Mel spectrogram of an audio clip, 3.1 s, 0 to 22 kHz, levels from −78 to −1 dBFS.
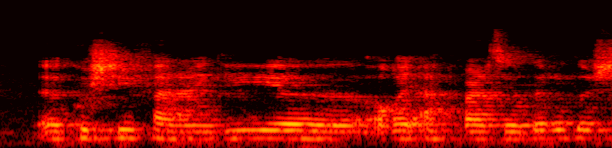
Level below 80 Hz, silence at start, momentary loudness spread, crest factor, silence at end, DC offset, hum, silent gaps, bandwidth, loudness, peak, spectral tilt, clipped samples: -66 dBFS; 0.15 s; 5 LU; 16 dB; 0 s; under 0.1%; none; none; 16.5 kHz; -34 LUFS; -18 dBFS; -3.5 dB/octave; under 0.1%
